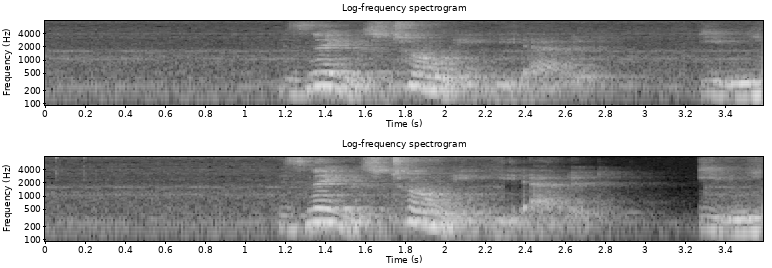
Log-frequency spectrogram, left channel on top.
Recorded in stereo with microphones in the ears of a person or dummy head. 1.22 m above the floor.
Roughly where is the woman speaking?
Right.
